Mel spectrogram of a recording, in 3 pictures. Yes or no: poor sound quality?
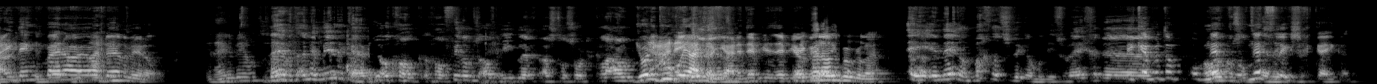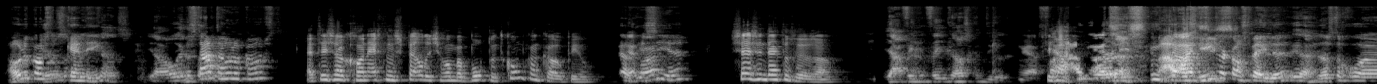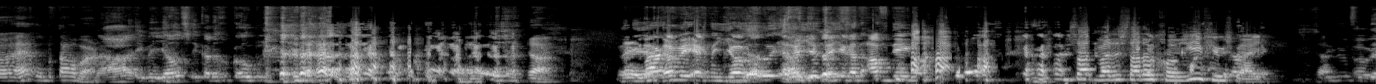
yes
